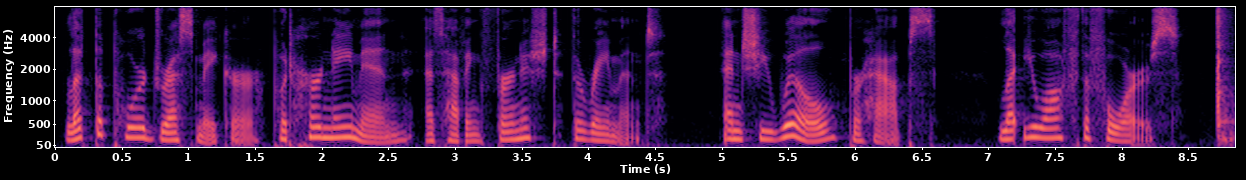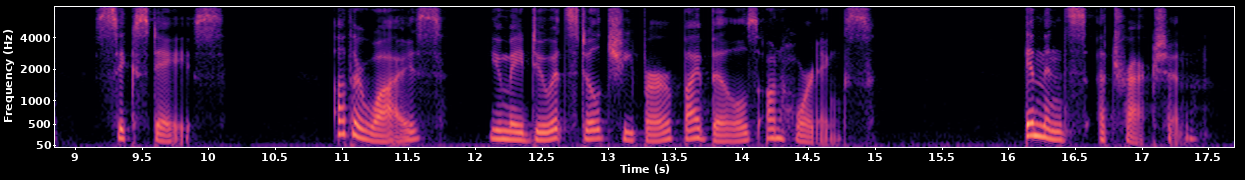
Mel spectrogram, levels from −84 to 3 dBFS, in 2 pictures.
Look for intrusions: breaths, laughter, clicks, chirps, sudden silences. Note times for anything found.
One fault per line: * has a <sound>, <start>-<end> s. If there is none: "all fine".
* has a tap, 8.7-8.9 s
